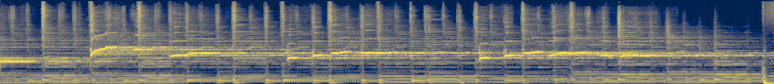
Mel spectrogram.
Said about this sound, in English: We're going to start off today with some pop music. This first song has a great whistling lead. Listen to this.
